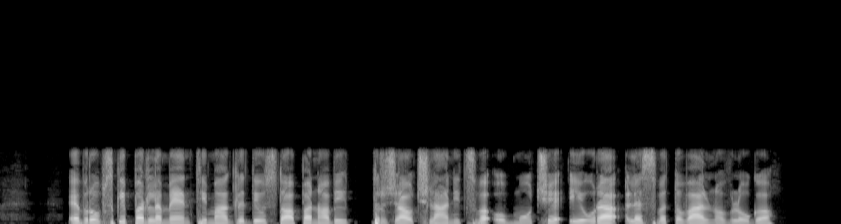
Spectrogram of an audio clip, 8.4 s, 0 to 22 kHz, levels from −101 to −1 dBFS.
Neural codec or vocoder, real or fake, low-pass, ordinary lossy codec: none; real; 7.2 kHz; none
